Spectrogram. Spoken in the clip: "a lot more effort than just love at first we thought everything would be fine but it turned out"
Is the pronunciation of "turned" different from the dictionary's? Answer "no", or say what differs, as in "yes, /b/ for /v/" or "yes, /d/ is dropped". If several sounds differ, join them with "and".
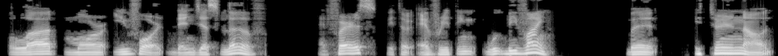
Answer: yes, /d/ is dropped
